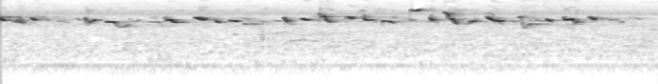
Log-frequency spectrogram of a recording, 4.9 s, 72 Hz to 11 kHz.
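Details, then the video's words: Song of a male blackcap recorded 20 July 2022 in Baška, Krk, Croatia: a continuous, fast, chattering warble of high twisting notes. A faint low drone sits underneath. "Crnokapa grmuša, mužjak (Sylvia atricapilla)(Birds of Croatia- Blackcap, male)"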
